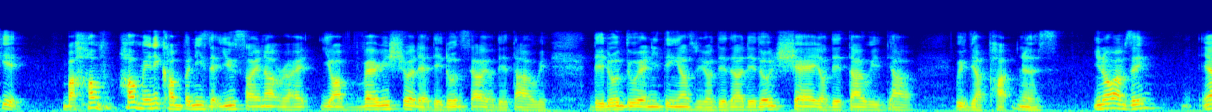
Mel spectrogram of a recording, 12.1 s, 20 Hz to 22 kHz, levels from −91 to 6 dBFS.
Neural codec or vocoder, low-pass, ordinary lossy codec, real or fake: none; 7.2 kHz; none; real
